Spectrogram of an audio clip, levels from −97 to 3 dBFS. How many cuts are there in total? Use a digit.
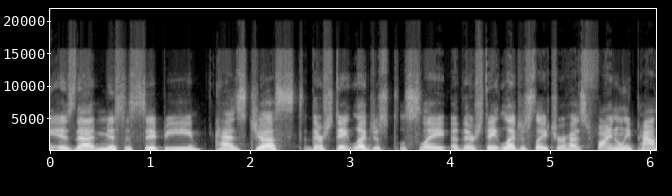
1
